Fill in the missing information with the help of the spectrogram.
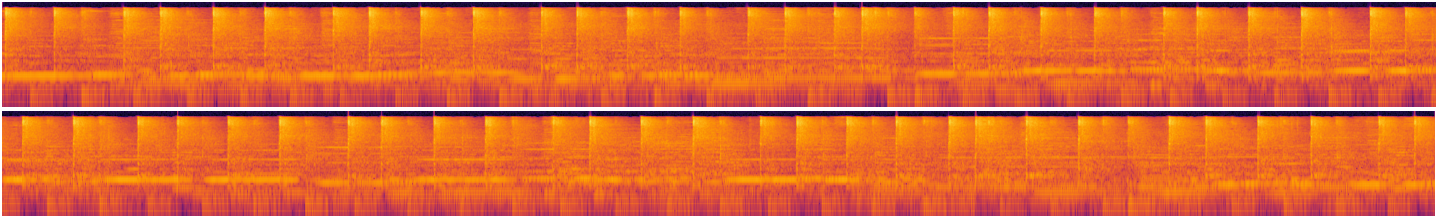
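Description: Small church band playing an instrumental piece: long held keyboard notes over acoustic guitar, with a steady hand-drummed cajón beat.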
